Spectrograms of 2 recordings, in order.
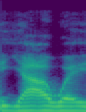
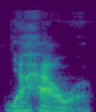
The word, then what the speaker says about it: Yahweh: Now, some of you guys would say Yahweh, some would say Yahwa, you know, but the ancient pronunciation is Yahawah, right?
